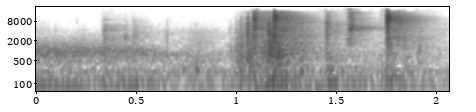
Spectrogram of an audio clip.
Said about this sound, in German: ich mache auch wieder das Fenster zu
